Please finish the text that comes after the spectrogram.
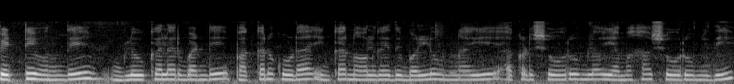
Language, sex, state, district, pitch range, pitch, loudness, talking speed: Telugu, female, Andhra Pradesh, Guntur, 215-235 Hz, 225 Hz, -20 LUFS, 155 wpm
